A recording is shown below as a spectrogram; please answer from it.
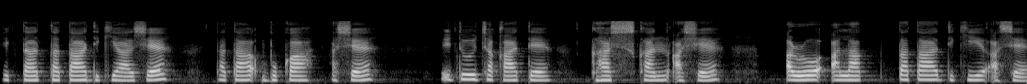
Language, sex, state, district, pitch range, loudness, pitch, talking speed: Nagamese, female, Nagaland, Dimapur, 195-210 Hz, -18 LUFS, 200 Hz, 105 wpm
